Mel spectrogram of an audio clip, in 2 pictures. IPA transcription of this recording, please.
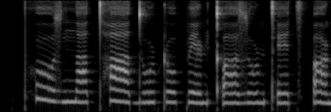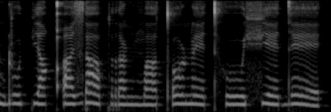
pʰ o z n̪ a t̪ʰ a d̪ u ʈ o p e ɳ kʼ ʌ z u ɳ tʼ e t͡sʼ ʌ ɳ ɖ u pʲ a qʼ e z ɾ ʌ p r ʌ ɳ m ʌ tʼ o ɳ e tʰ u fʲ e d̪ e

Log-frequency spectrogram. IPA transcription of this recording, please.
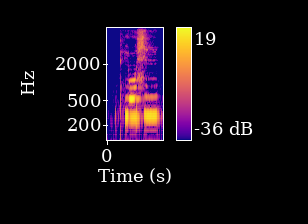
pʰ j o˥ ʊ̯ ɕ i˥

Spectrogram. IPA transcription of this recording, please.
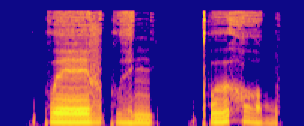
kʷ eː v kʷ e̤ nʲ | kʷʼ ɯ h ɔ̤ b

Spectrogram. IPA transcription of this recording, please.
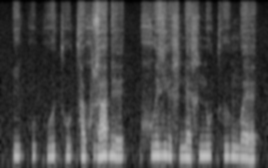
i kʷʰ ɤ kʷʰ ɯ t̪ʰ u t̪ʰ a xʷ z a ɠ e | xʷ e z j e x n ɛ x n u t̪ʰ ɯ ŋʷ ɛ

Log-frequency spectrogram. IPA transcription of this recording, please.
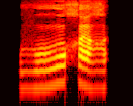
v oː χ ɛ ʁ

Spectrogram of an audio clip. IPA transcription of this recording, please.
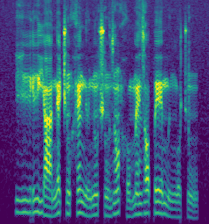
ɣ iː˧ ɾ iː˦ j aː˨ n ɛ˦ t͡ʃ ũ˧ h ɛ̃˦ n ɨ˨ n ũ˧ ʃ ũ˨ z ɔ̃˦ h o˨ m ɛ̃˦ z ɔ˦ p eː˦ m ɨ˨ ŋ o˨ t͡ʃ ũ˨

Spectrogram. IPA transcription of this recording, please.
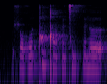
ʃ ɔ ʁʷ i ǃ ĩ ǃ ɑ̃ k æ̃ ǀ i k ɛ̃ n ɜ

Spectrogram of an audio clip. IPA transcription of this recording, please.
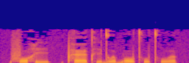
f o˧˥ h i˥˨ | pʰ ɛː˧ t̪ʰ i˧˩ d u˧˩ ə̯ b oː˥˨ t̪ʰ u˧˩ t̪ʰ u˧˩ ə̯

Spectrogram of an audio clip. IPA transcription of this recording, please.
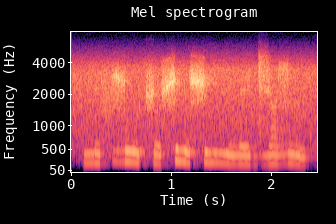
ŋ e f ɮ u ʈ͡ʂ ɵ ʂ i ʂ j i l e d͡ʑ ɐ ɮ ɨ

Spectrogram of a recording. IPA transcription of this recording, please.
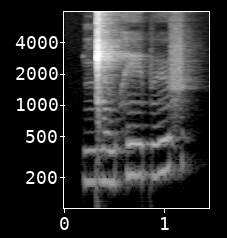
ŋ͡ǁ ə w h eː p øː f

